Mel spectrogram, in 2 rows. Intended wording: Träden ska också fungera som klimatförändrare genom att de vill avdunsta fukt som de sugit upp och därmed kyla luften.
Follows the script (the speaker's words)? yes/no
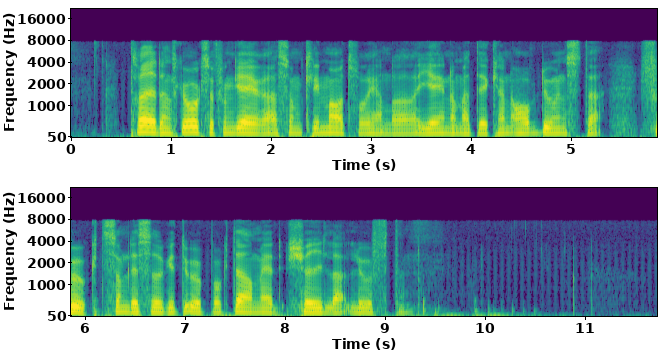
no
